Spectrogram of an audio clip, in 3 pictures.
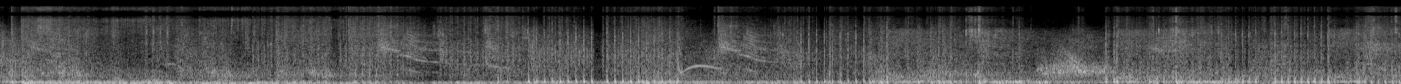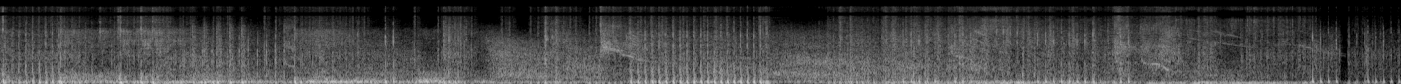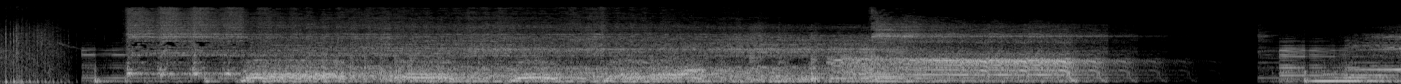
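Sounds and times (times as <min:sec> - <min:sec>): rapid-fire drumming: 0:00.0 - 0:10.4, 0:11.0 - 0:28.6.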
